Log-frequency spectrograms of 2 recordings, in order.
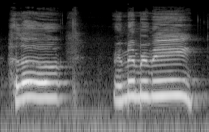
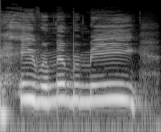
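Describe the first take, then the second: First: It is said harshly, like a cough. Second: It is said softly and gently.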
